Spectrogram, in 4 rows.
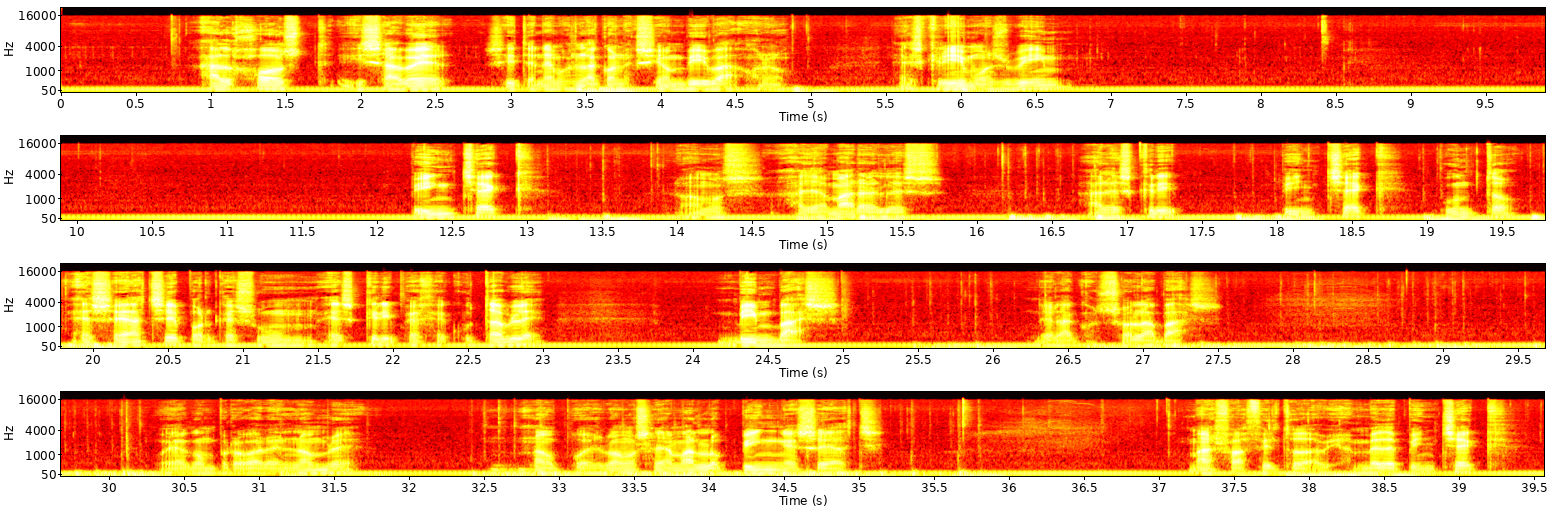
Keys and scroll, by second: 3.9-5.6 typing, 13.7-14.4 typing, 15.5-20.7 typing, 38.6 Left, 38.9 typing, 39.0 Left, 39.2 Left.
